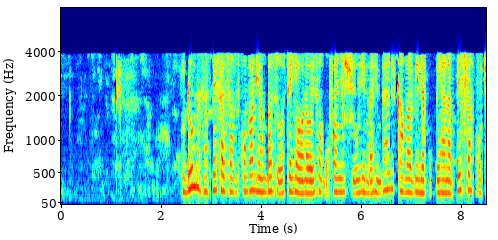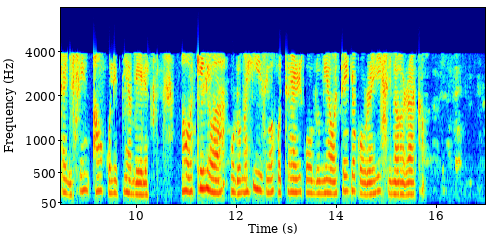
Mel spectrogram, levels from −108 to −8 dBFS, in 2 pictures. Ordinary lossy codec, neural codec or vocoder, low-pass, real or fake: AAC, 16 kbps; vocoder, 22.05 kHz, 80 mel bands, HiFi-GAN; 7.2 kHz; fake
